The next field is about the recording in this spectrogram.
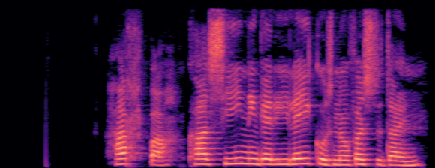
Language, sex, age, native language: Icelandic, male, 11, Icelandic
